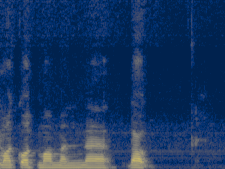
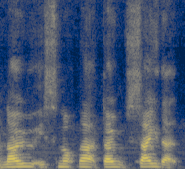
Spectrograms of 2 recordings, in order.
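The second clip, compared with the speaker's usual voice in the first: louder, higher retold objection; raised-voice retold protest; retold firm protest; 3 semitones higher, 7 dB louder, slower than usual. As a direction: push back loudly, as if retelling it. Retelling her alarmed protest to them.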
